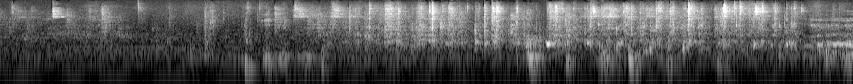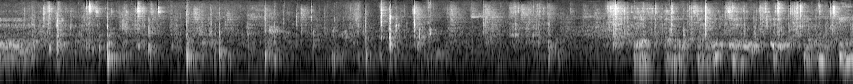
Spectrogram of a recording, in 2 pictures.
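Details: Recently adopted English bulldog noisily eating its dinner indoors: a rapid, irregular stream of wet chomping, snuffling and snorting grunts, growing louder after the first seconds, with a person asking it softly whether it is hungry.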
